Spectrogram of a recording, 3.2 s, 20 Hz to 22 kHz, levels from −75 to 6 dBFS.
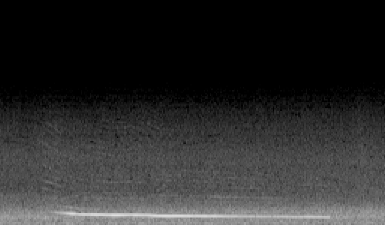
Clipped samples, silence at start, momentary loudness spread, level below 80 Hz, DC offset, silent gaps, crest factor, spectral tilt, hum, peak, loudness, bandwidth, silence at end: under 0.1%; 0 s; 12 LU; -58 dBFS; under 0.1%; none; 10 dB; -4 dB/octave; none; -2 dBFS; -12 LUFS; 12 kHz; 0 s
